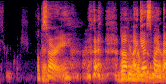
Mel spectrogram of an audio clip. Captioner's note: chuckles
